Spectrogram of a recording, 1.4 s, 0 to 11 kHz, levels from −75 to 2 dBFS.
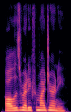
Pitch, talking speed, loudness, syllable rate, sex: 215 Hz, 250 wpm, -15 LUFS, 6.6 syllables/s, female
